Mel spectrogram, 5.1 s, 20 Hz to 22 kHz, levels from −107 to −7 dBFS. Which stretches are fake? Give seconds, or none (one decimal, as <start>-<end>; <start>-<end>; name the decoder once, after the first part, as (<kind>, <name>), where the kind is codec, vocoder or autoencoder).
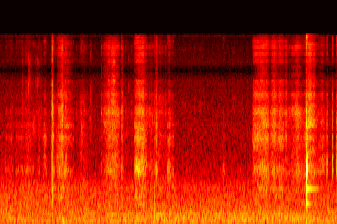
2.6-3.4 (vocoder, BigVGAN v2)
